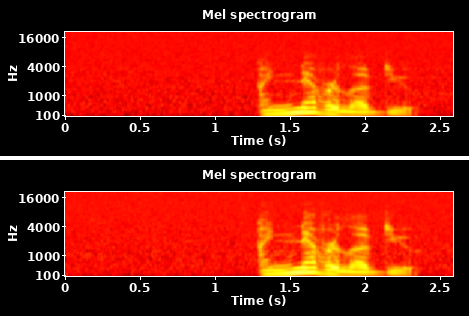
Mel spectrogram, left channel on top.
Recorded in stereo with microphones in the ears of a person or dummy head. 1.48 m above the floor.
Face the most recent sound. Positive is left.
turn(degrees=-20)  # may be behind; listen again after turning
